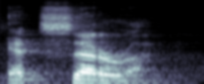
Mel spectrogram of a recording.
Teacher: And also remember that the stress is on se. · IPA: /et-’se-trə/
